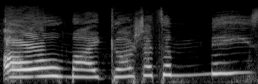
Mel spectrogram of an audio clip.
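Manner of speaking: high, slow tearful excited cry. Real, not acted. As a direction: let the joy almost overwhelm you. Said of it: "I'm so excited".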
